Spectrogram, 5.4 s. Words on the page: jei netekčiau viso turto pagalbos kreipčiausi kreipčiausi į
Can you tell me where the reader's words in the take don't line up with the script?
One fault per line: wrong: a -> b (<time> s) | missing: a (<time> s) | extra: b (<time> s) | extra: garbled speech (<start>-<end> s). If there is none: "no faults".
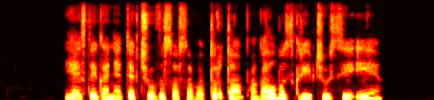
extra: staiga (1.1 s)
extra: savo (2.3 s)
missing: kreipčiausi (4.4 s)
